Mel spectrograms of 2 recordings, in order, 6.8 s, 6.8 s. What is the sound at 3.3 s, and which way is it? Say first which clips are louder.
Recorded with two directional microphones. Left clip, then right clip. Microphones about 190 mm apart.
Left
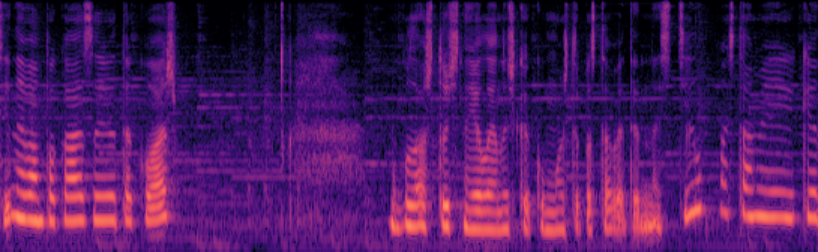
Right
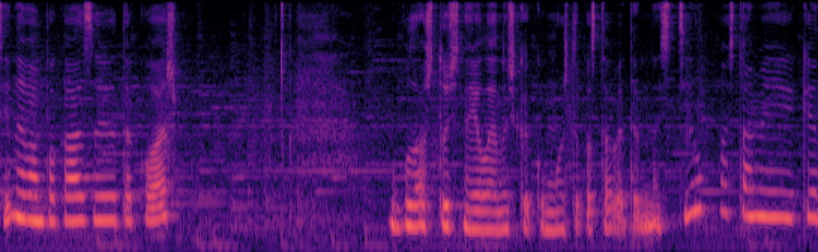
Speech: left 8 dB; 30° left (ahead or behind).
